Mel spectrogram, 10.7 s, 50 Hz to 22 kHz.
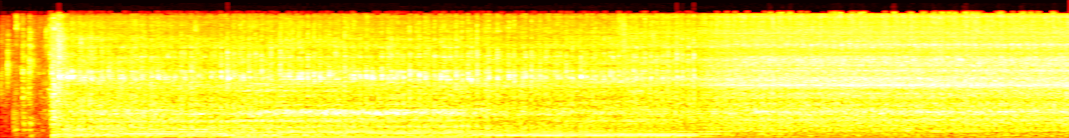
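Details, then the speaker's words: Suzuki Address 110 scooter idling with a faint irregular metallic ticking that appears about 10 seconds after start and when warm; crankshaft 11,373 km, piston kit 6,392 km; owner suspects piston or wrist pin. "когда только завел этого звука не было потом через 10 секунд этот 12 там слышно можно что такой неприятный звук пас посторонние такого не должно быть у двигателя"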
